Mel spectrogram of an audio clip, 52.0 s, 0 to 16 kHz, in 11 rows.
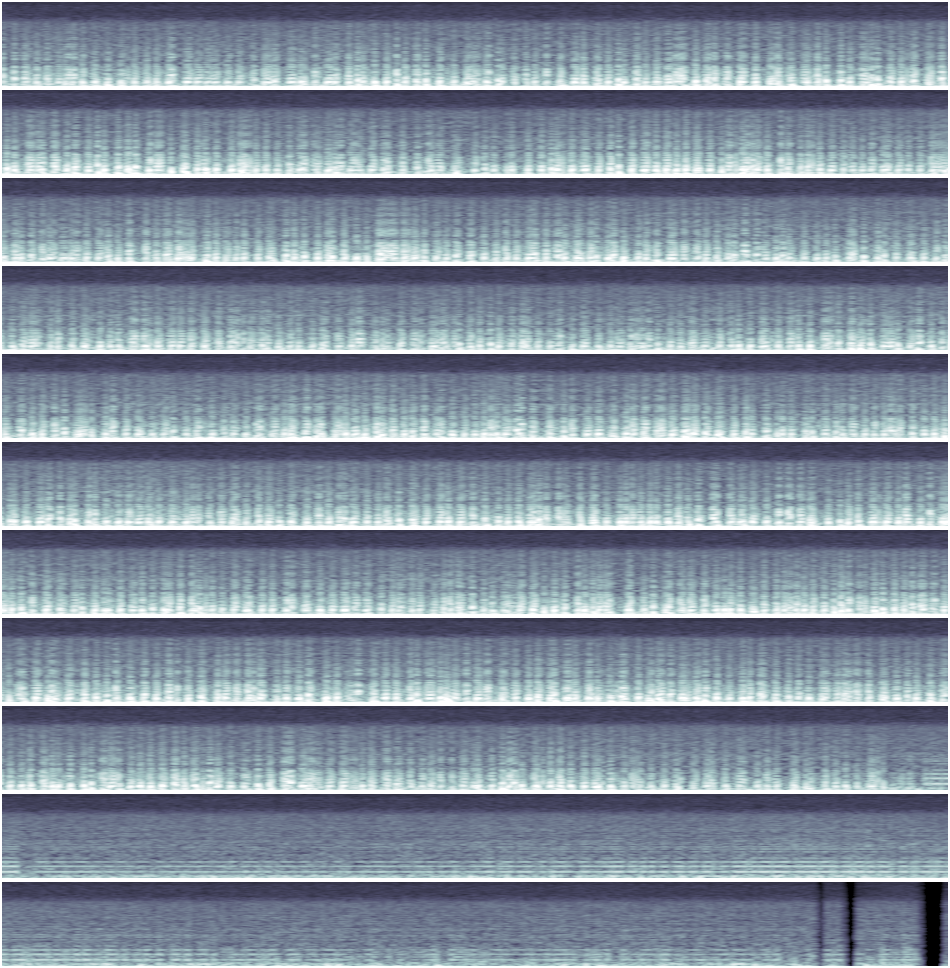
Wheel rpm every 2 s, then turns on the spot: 230, 230, 230, 230, 230, 230, 220, 220, 210, 190, 200, 220, 230, 230, 220, 230, 230, 230, 230, 230, 230, 230, 230, 230, 230, 210.
none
